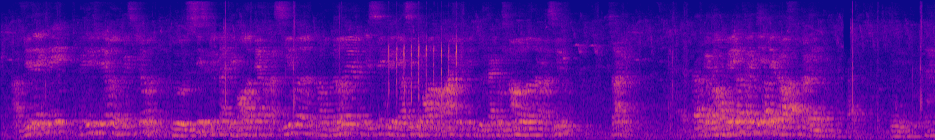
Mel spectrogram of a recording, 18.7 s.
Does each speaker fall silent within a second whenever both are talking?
No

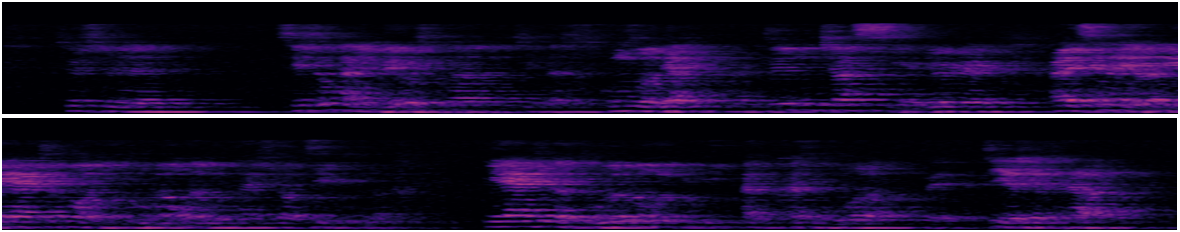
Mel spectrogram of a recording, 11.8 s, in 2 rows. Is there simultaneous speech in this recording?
No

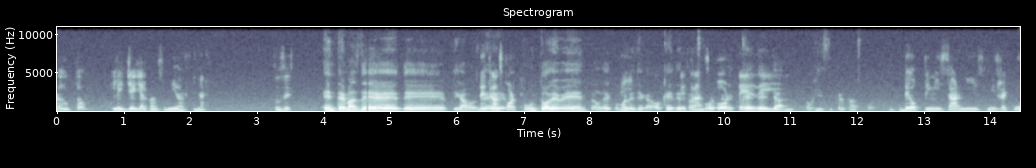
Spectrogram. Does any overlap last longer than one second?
Yes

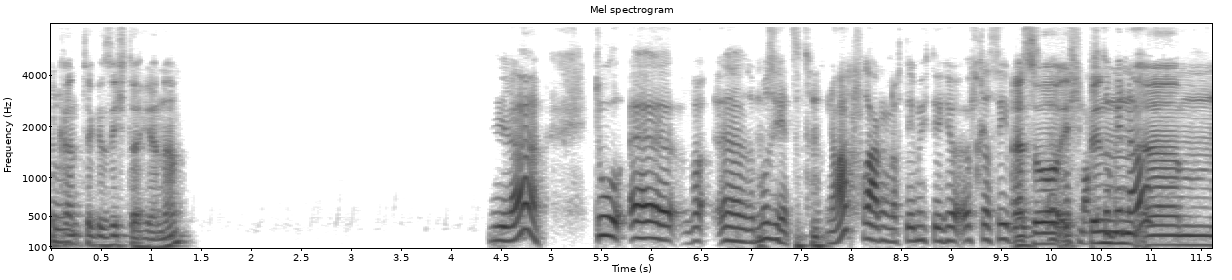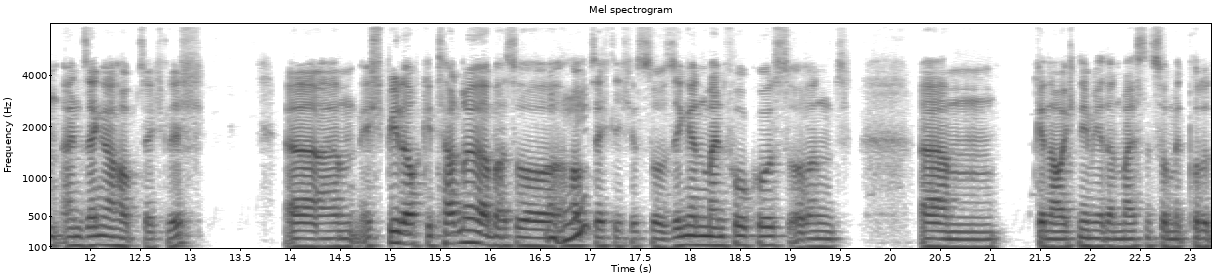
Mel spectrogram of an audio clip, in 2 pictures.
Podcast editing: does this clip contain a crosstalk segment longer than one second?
Yes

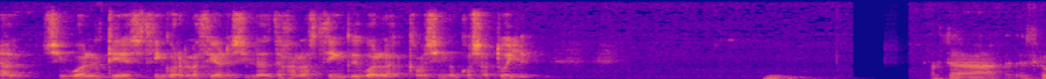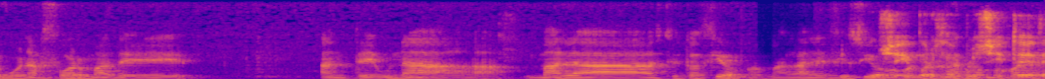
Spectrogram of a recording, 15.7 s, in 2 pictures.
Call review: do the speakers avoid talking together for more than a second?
No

